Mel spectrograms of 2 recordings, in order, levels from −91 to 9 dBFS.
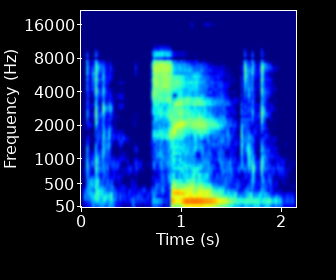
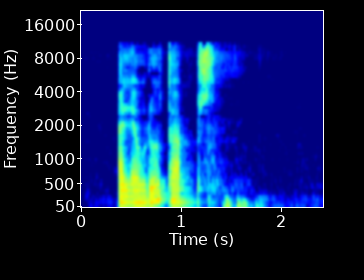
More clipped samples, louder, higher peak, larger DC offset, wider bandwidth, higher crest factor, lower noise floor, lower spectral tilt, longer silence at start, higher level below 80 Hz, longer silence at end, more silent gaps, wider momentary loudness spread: neither; first, -21 LUFS vs -28 LUFS; about the same, -8 dBFS vs -8 dBFS; neither; second, 9.4 kHz vs 11.5 kHz; second, 14 dB vs 22 dB; second, -49 dBFS vs -72 dBFS; about the same, -4.5 dB/octave vs -4.5 dB/octave; first, 0.7 s vs 0.35 s; about the same, -56 dBFS vs -52 dBFS; about the same, 0.65 s vs 0.75 s; neither; first, 22 LU vs 14 LU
